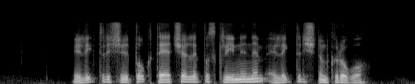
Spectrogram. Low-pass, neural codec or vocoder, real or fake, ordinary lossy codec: 7.2 kHz; codec, 16 kHz, 0.3 kbps, FocalCodec; fake; none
